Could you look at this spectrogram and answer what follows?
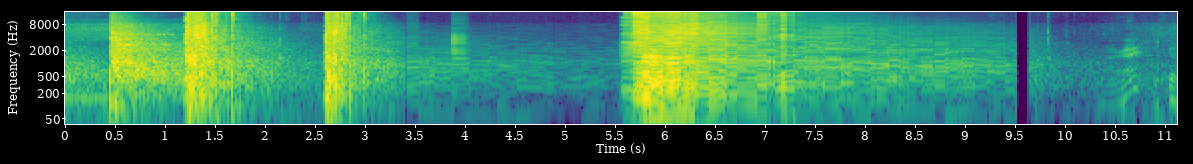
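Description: Loud, close gunshots from a GForce Arms GFPG3 12-gauge pump-action shotgun: three sharp blasts with gaps between them, then a longer burst of noisy firing and rumble before the sound tails off.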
